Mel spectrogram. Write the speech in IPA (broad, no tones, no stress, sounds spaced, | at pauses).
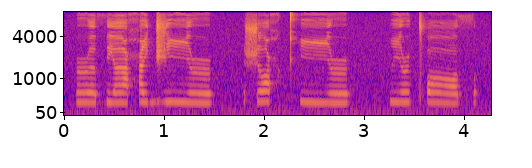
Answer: ɹ ə θ j ɜ ħ i d͡ʒ i ɹ | ʃ ɔ ħ kʰ i ɹ | p i ɹ tʼ ɔ θ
